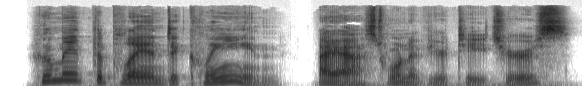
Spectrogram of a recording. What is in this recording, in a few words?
Dictation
